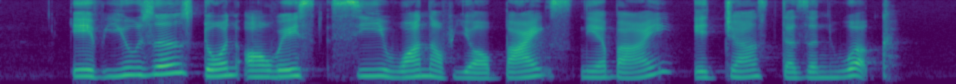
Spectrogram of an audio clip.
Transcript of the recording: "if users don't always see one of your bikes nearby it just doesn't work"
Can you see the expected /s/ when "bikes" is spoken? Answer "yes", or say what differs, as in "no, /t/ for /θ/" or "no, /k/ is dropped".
yes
